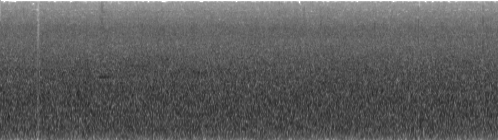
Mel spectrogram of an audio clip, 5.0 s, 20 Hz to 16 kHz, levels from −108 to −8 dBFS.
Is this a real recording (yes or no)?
no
